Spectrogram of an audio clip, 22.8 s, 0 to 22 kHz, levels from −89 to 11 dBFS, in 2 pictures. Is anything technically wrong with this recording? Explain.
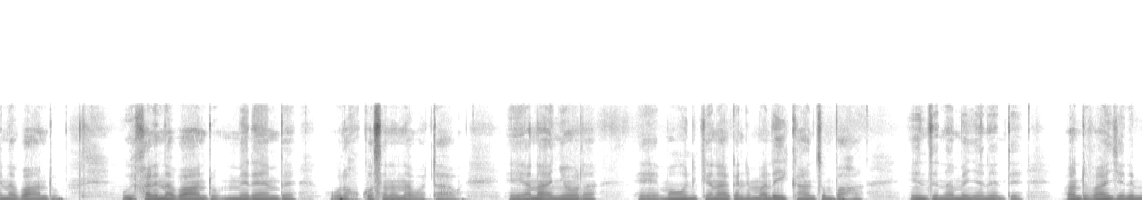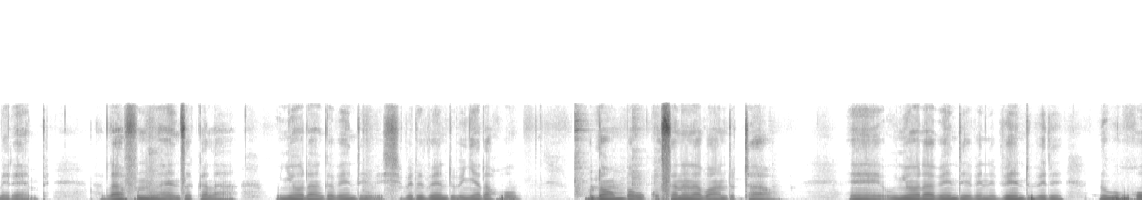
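Yes, the whole clip carries 4-bit ADPCM compression. Each sample is coded as a coarse step from a prediction, so a gritty hiss rides on every loud passage of speech. The top end stops near 10.6 kHz, which points to a reduced sample rate.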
